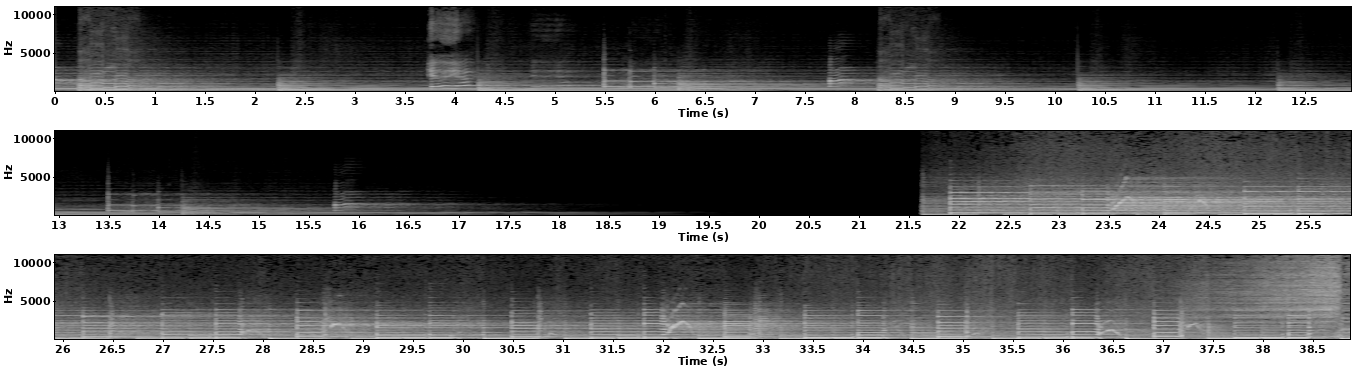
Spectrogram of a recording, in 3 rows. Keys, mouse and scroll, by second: 1.5 middle click, 1.8 e, 2.9 middle click, 3.6 3, 3.7 click, 3.8 g, 5.7 middle click, 6.0 2, 6.0 click, 7.2 middle click, 7.5 shift+d, 8.1 p, 8.4 Tab, 8.7 click, 9.0 Tab, 9.2 a, 9.5 KP_3, 10.0 z, 10.3-10.7 scroll up 2, 10.7 1, 11.1-11.4 scroll down 1, 13.7-17.6 ctrl+right drag, 15.2 ctrl+Right, 18.6 ctrl+Right, 18.6 right click, 18.9 ctrl+z, 19.3 ctrl+Right, 19.3-21.2 right drag, 21.5 shift+click, 21.7 f, 21.9 middle click, 22.2 2, 22.4 alt+click, 22.5 g, 23.2 alt+click, 23.5 f, 23.7 middle click, 23.8 Tab, 24.0 z, 24.2 middle click, 24.5 scroll down 1, 24.7 middle click, 25.4 scroll down 1, 25.4 scroll up 2, 25.6 click, 25.7 middle click, 25.9 Tab, 26.0 middle click, 26.1 scroll up 1, 27.4 Tab, 27.5 click, 27.6 middle click, 27.7 Tab, 27.9 a, 29.4 middle click, 30.1 Tab, 30.4 scroll down 4, 30.6-31.8 middle drag, 32.7 ctrl+s, 33.8 middle click, 34.1 click, 35.0 KP_Divide, 35.3 middle click, 35.6-36.8 scroll down 1, 38.1 middle click, 38.5 shift+a.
